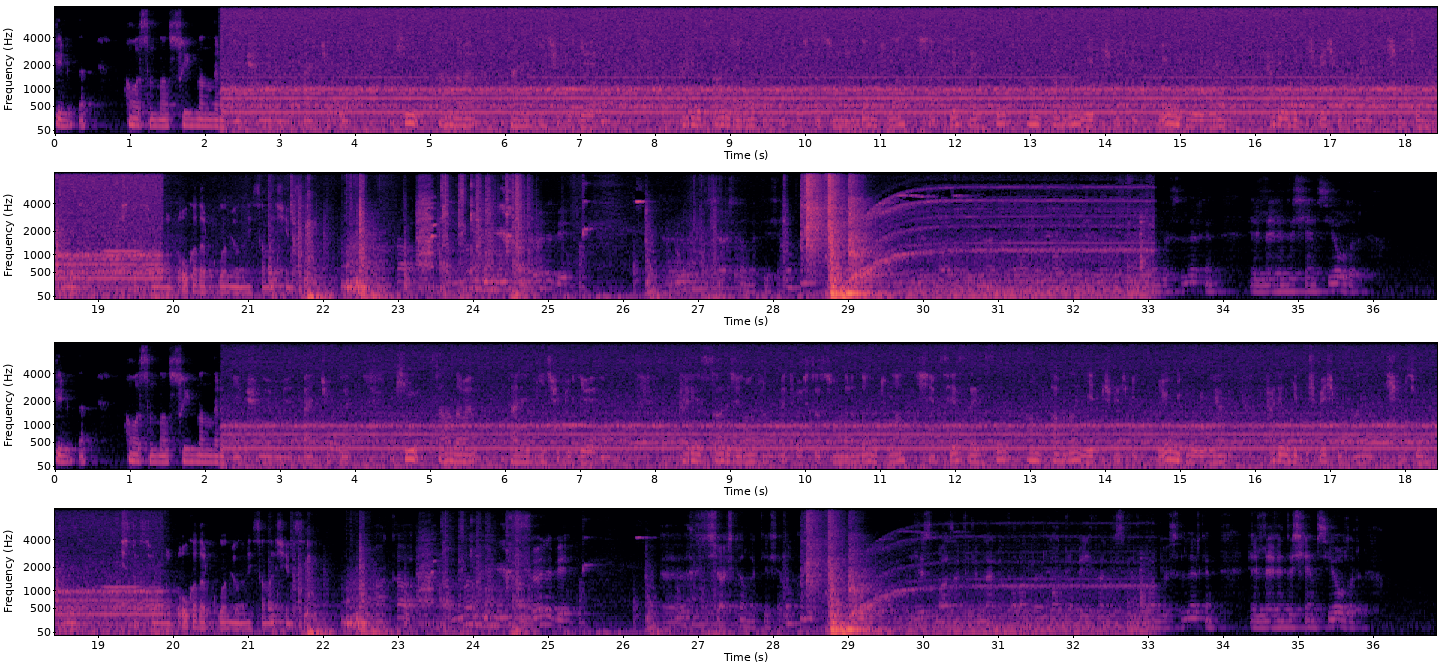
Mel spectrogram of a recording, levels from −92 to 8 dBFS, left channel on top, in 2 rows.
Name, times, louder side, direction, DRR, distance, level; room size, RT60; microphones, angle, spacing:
voice 1, 0.0-5.6 6.0-7.4 7.7-8.0 8.3-18.7 19.3-21.9, equal, 5° left, 11 dB, 0.6 m, -42 dB
sound 1, 2.2-19.9, left 5 dB, 90° left, 1.3 m, -38 dB
sound 2, 17.4-33.1, left 5 dB, 70° left, 0.6 m, -38 dB
voice 2, 22.7-24.1 24.4-25.3 26.5-29.5 29.8-36.1, right 2 dB, 60° right, 5 dB, 2.6 m, -52 dB
16.0 x 14.5 x 5.3 m, 0.69 s
head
